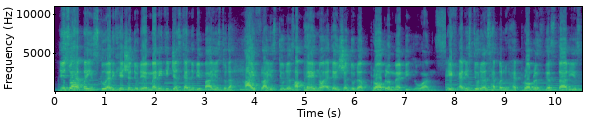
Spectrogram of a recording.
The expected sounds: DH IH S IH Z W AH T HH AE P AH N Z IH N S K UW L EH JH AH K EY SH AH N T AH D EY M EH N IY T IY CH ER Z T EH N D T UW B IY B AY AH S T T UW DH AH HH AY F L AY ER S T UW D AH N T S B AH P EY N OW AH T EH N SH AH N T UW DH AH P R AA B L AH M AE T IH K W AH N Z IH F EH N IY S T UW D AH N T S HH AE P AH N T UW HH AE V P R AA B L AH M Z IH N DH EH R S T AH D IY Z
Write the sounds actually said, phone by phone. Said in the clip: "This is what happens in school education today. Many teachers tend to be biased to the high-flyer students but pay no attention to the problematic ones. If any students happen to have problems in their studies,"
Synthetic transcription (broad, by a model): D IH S W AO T HH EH P AH N IH N S K UW L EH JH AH K EY SH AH N T AH D EY M EH N IY T IY CH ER S T EH N T UW B IY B AY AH S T T UW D AH HH AY F L AY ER S T UW D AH N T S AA P EY N OW AH T EH N SH AH N T UW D AH P R AA B L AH M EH T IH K W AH N S IH F EH N IY S T UW D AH N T S HH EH P AH N T UW HH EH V P R AA B L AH M S IH N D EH S T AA D IY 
